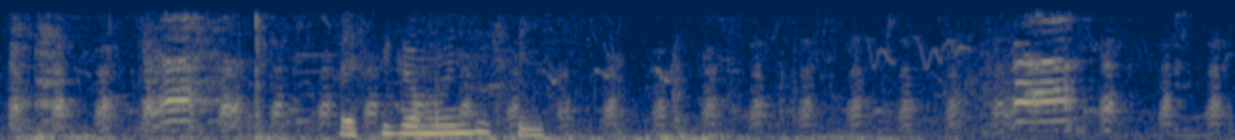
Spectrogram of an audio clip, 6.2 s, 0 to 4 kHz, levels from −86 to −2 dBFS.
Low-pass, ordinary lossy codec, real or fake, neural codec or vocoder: 3.6 kHz; none; real; none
